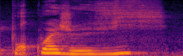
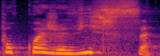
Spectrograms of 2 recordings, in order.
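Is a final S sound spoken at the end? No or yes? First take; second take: no; yes. First: The word ends on the vowel, no S. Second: The word ends with an audible S sound. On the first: The speaker calls it right. "without the S" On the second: The speaker calls it wrong. "He's pronouncing the S at the end"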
